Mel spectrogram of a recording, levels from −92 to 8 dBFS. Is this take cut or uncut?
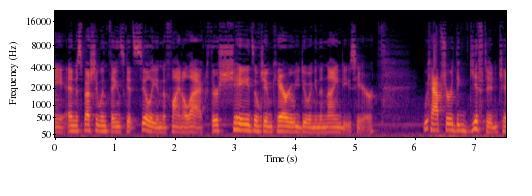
cut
